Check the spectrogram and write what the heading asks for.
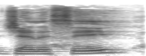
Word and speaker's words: Genesee: How do you say it? Genesee? – That's how you pronounce it.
